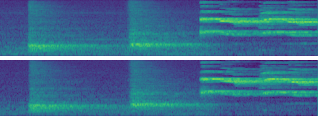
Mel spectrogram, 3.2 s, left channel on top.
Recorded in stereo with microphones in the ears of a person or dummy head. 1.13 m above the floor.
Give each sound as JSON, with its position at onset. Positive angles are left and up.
{"t": 0.3, "sound": "a whoosh", "side_deg": 50, "distance_m": 0.9}
{"t": 2.0, "sound": "a bird", "side_deg": 40, "distance_m": 1.4}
